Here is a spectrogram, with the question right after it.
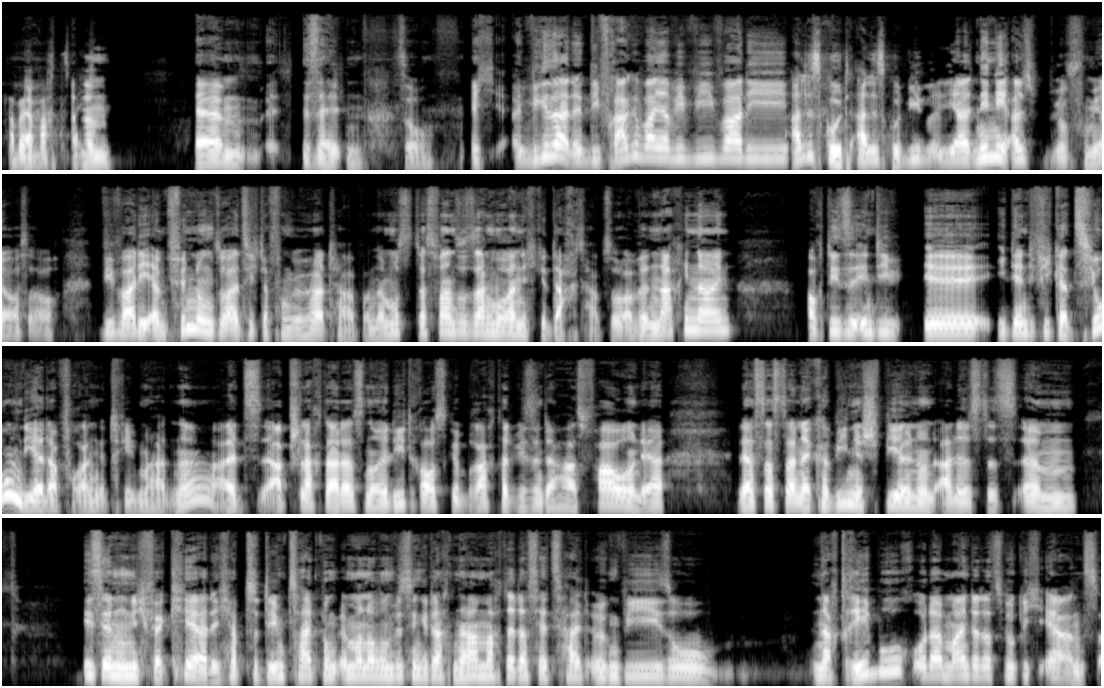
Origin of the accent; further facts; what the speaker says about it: Mecklenburg-Vorpommern, Germany; ich komme aus MacPom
